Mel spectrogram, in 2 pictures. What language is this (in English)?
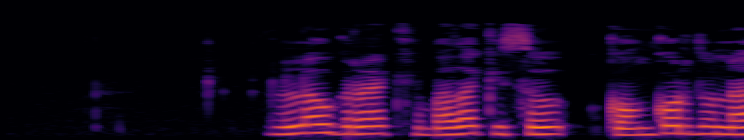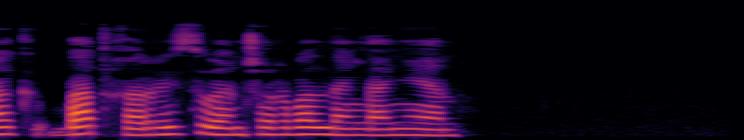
Basque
